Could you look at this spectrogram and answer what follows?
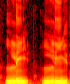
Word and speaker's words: lid: 조금 놓치기 쉽다라고 했는데 이 뚜껑을 얘기할 때는 발음이 약간 길어요. lead 이렇게 있는 게 아니라 lead 약간 길어요. 그래서 the woman is holding up the lid of 이렇게 소리가 the lid 약간 길어집니다.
